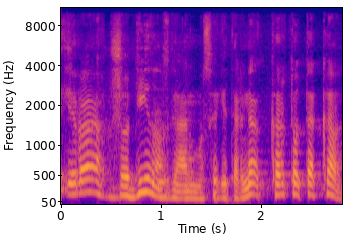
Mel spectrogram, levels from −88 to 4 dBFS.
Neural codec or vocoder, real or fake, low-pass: codec, 16 kHz in and 24 kHz out, 1.1 kbps, FireRedTTS-2 codec; fake; 9.9 kHz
